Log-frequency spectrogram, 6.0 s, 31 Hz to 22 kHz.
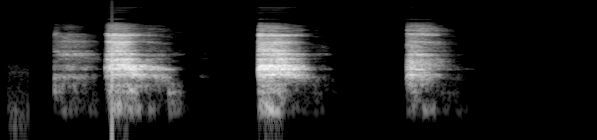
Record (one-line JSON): {"exhalation_length": "6.0 s", "exhalation_amplitude": 31205, "exhalation_signal_mean_std_ratio": 0.35, "survey_phase": "beta (2021-08-13 to 2022-03-07)", "age": "65+", "gender": "Female", "wearing_mask": "No", "symptom_none": true, "smoker_status": "Never smoked", "respiratory_condition_asthma": false, "respiratory_condition_other": false, "recruitment_source": "REACT", "submission_delay": "2 days", "covid_test_result": "Negative", "covid_test_method": "RT-qPCR"}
